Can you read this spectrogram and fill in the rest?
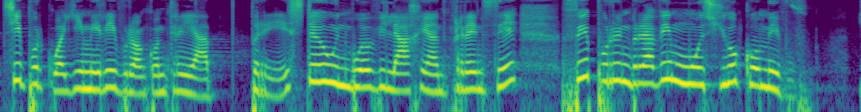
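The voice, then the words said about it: Clumsy accented French. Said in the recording (French): “ton accent français, lui, va pas très très vite”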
